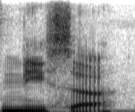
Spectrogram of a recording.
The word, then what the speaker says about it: Kneesa: Officially, it's Kneesa. That's the official canon pronunciation.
